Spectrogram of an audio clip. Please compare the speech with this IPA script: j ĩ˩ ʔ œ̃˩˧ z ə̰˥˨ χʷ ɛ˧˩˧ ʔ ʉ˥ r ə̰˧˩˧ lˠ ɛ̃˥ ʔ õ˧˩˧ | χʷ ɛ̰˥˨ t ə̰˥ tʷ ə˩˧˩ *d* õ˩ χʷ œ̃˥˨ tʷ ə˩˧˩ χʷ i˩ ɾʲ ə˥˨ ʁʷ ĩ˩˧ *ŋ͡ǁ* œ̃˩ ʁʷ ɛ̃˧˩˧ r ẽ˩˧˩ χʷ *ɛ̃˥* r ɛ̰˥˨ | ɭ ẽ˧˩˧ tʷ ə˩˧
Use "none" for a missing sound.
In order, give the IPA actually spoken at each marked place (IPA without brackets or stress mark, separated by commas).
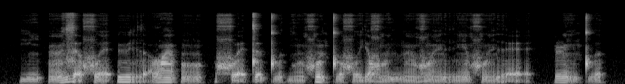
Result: ɡ, ŋ, ɛ̃˧˩˧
